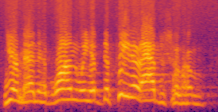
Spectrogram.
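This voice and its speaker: A preacher voicing an anxious young male messenger bringing news from battle, talking in a hurried rush. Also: very high-pitched, expressive, voice pushed up. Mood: urgent. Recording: tinny lo-fi echoey hall.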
